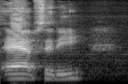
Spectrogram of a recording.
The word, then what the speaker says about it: Abcde: But the girl's mother claims that the agent mocks the girl's name, App City, Redford, and the App City is spelled A B C D E. And laughed at her while they were boarding the plane. The girl's name is pronounced Absidy.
